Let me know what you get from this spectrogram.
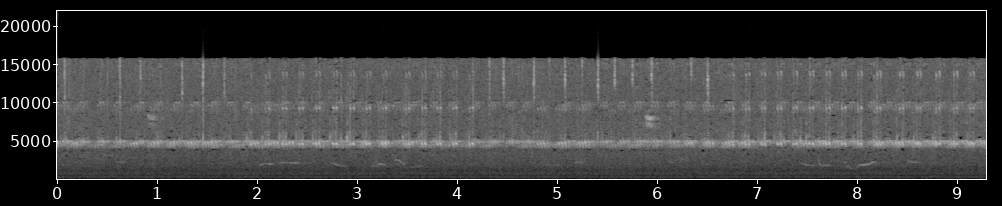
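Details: Grasshoppers in a flowery meadow or prairie: a steady high shrill drone with a faster ticking pulse above it, unbroken throughout. Faint short bird chirps slide in now and then.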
